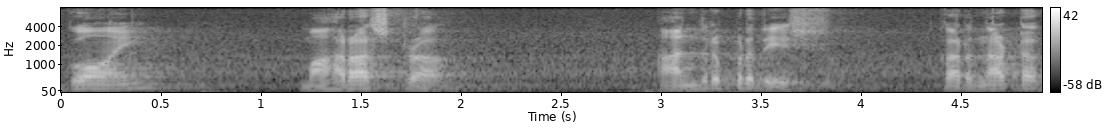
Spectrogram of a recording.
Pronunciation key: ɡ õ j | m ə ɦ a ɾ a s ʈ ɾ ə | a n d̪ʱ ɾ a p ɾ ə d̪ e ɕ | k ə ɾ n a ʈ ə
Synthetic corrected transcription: ɡ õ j | m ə ɦ a ɾ a ʂ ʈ ɾ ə | a n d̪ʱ ɾ ə p ɾ ə d̪ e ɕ | k ə ɾ n a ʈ ə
